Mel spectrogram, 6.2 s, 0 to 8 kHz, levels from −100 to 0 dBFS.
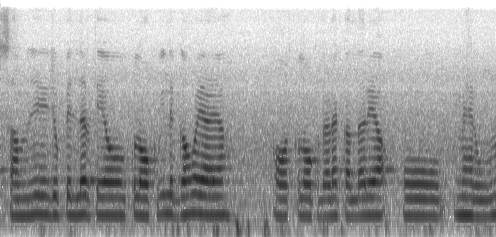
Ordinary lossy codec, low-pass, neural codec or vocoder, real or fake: none; 7.2 kHz; none; real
